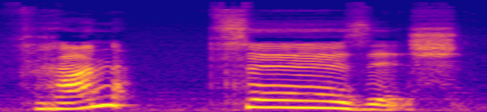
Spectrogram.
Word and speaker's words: Französisch: Französisch. This is C. Französisch. This is Z. This is Sh.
